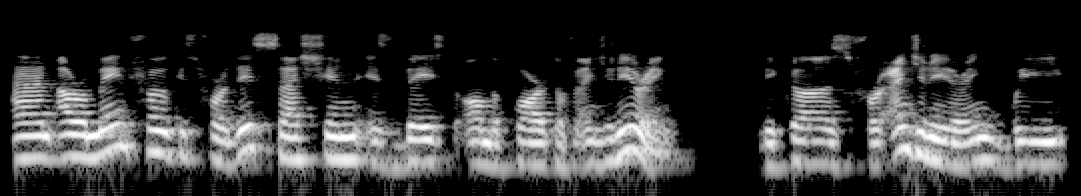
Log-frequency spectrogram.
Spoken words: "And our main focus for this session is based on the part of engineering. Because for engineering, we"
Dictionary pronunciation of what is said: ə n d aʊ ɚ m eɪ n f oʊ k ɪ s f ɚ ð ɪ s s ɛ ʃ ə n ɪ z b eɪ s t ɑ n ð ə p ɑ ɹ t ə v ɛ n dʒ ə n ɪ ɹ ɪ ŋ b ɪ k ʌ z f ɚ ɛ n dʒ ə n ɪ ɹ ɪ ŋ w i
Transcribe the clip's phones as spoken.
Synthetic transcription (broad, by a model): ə n aʊ ɚ m eɪ n f oʊ k ɪ s f ɚ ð ɪ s s ɛ ʃ ə n ɪ z b eɪ s t n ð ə p ɑ ɹ t ə v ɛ n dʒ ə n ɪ ɹ ɪ ŋ b ɪ k ʌ z f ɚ ɛ n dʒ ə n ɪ ɹ ɪ ŋ w i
